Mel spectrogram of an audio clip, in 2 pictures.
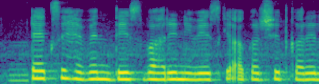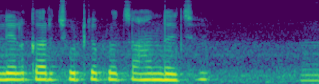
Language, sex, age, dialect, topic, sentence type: Maithili, female, 18-24, Eastern / Thethi, banking, statement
